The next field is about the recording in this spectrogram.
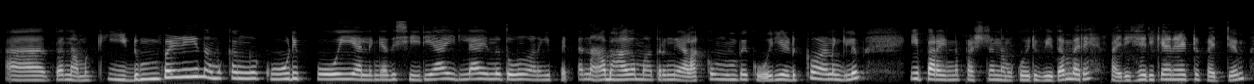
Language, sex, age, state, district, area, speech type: Malayalam, female, 18-30, Kerala, Idukki, rural, spontaneous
